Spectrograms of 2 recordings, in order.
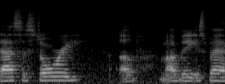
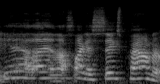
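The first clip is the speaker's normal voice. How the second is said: higher, mock casual guy voice; imitating a dude; 8 semitones higher than usual. Guy across the pond lowballs the fish, higher mock dude voice. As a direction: play the laid-back fisherman across the pond.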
